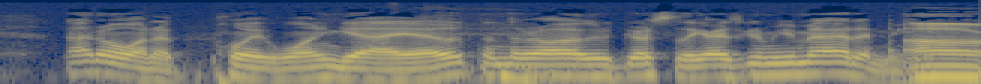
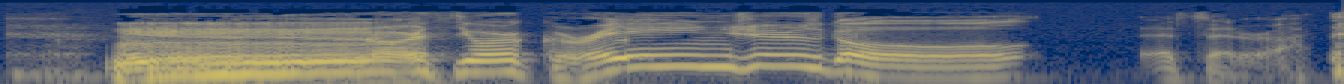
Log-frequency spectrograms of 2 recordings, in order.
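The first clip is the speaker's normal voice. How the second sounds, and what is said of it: Hockey arena announcer voice. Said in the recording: “your announcer voice”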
